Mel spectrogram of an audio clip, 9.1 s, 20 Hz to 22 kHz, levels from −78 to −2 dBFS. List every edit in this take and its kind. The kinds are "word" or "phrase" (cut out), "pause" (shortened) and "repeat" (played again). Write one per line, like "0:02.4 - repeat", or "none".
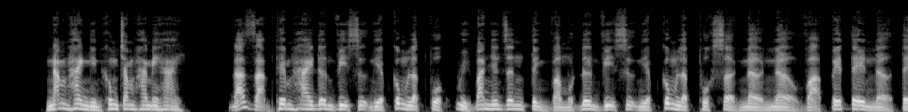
none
